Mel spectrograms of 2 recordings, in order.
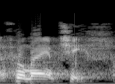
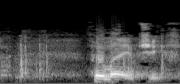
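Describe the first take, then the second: First: Said in the usual way. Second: Slowed down, each word weighed; slow repeat. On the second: Shown as a demonstration. Preacher repeating Paul's confession for emphasis, slow and grave. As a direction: let "Of whom I am chief" sink in slowly. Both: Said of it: "Paul adds this caveat".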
